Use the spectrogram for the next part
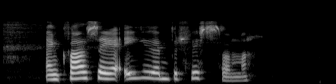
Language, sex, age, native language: Icelandic, female, 20-29, Icelandic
